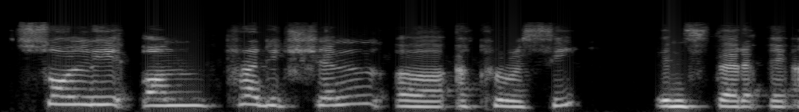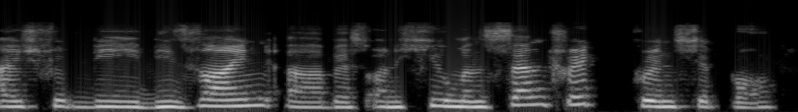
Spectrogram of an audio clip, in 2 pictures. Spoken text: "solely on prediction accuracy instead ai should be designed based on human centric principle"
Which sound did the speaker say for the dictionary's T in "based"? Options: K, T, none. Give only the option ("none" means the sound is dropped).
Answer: none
